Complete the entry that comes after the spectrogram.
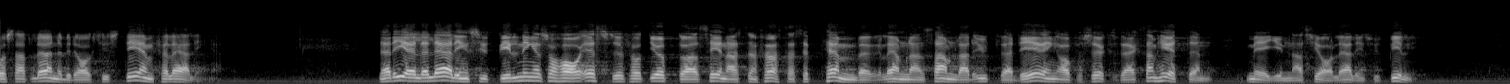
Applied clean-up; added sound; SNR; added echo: none; none; none; none.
